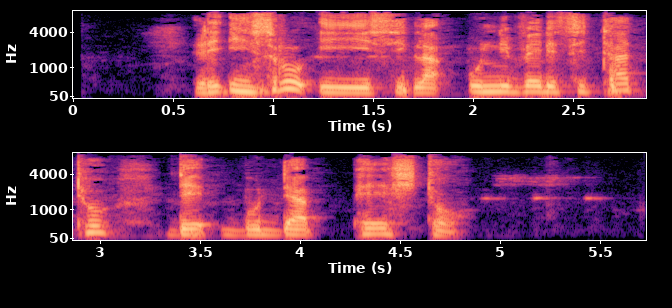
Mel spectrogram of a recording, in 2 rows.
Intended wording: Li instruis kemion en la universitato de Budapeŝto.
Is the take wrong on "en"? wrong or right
wrong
